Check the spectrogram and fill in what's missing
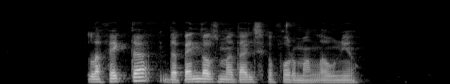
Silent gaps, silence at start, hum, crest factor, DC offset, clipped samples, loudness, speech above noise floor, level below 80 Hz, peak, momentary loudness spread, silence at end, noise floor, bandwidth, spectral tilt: none; 0.9 s; none; 20 dB; under 0.1%; under 0.1%; -22 LUFS; 53 dB; -56 dBFS; -4 dBFS; 9 LU; 0.9 s; -75 dBFS; 7.8 kHz; -6.5 dB/octave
